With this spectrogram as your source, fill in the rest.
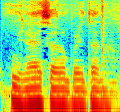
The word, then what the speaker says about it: Milanesa Napolitana: Milanesa Napolitana.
